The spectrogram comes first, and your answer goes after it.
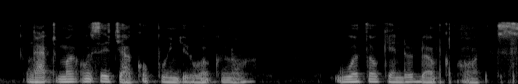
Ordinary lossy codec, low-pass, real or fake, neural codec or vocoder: none; 7.2 kHz; fake; codec, 16 kHz, 8 kbps, FunCodec, trained on LibriTTS, 25 frames a second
